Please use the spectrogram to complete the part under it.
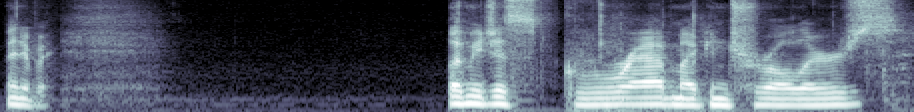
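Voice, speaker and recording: A woman's voice: very deep voice, flat delivery, slow pace, darkish tone. A woman casually chatting while she streams a video game, playful and a bit silly. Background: faint background game music.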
